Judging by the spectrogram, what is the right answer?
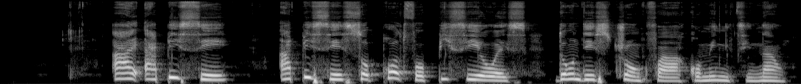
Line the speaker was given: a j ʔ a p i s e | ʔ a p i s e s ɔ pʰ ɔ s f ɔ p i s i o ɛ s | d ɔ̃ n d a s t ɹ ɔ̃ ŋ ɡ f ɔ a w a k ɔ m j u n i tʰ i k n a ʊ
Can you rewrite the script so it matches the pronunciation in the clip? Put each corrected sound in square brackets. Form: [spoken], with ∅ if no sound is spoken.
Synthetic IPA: a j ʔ a p i s e | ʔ a p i s e s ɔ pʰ ɔ [t] f ɔ p i s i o ɛ s | d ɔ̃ n d [e] s t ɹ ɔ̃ ŋ ɡ f ɔ a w a k ɔ m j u n i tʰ i [∅] n a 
